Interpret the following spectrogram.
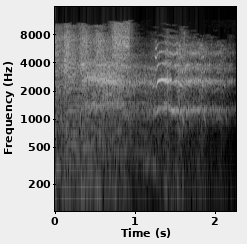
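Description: Background music over the noisy tail of a special-effects explosion, fading out near the end.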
